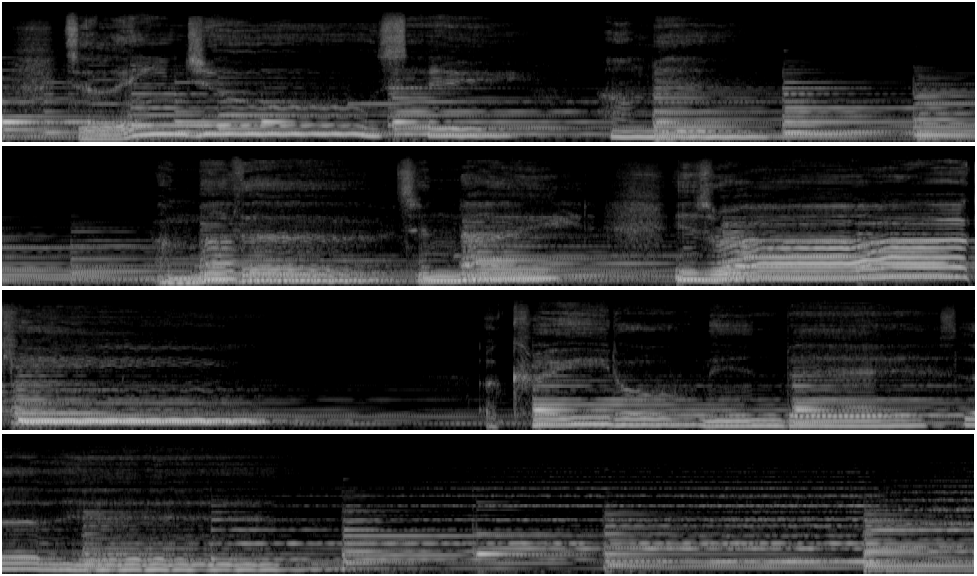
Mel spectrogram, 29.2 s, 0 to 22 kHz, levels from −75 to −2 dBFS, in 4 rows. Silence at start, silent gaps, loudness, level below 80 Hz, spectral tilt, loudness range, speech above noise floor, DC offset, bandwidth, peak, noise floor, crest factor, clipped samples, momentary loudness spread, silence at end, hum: 0 s; none; -31 LUFS; -66 dBFS; -6 dB/octave; 8 LU; 23 dB; under 0.1%; 16 kHz; -14 dBFS; -52 dBFS; 16 dB; under 0.1%; 13 LU; 0 s; none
